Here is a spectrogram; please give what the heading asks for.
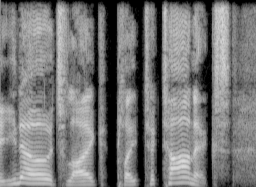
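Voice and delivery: easygoing, laid-back beach surfer dude voice. Recounting answering someone's question earlier today, in a surfer dude voice. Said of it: "in my best sort of surfer dude voice".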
